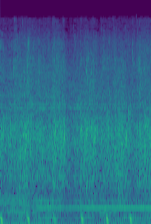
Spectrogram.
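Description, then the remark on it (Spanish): A church audience applauding to the Lord, a dense, continuous wash of steady clapping, with a sustained low tone and a regular thumping beat underneath. “Him a loud of applause to the Lord.”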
